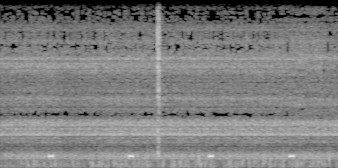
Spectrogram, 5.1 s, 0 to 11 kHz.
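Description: Short electronic alarm beep from a ship engine-room simulator, repeating four times about every 1.2 seconds over a steady machinery hum. A single sharp click comes about two and a half seconds in.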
